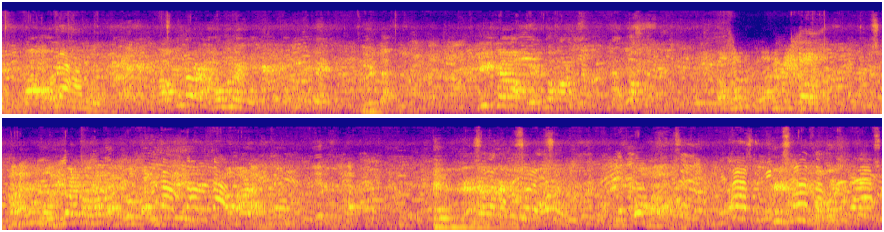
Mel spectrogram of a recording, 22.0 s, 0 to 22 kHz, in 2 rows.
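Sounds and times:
overlapping voices and chatter: 0.0s - 22.0s.

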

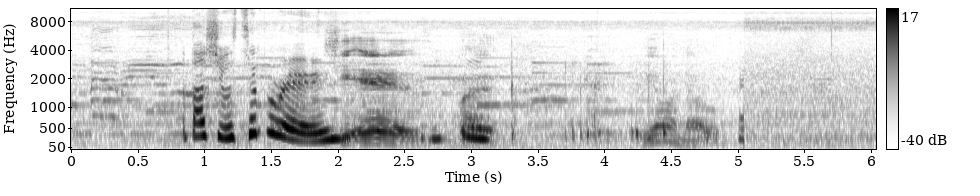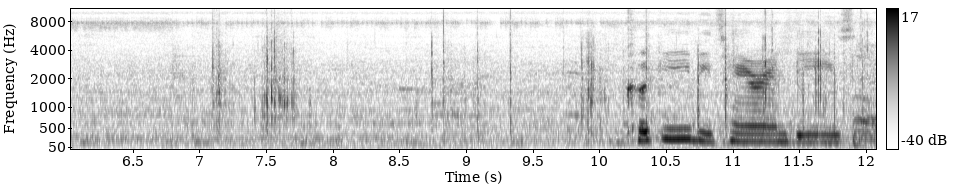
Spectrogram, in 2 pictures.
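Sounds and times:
shop background noise: 0.8s - 12.0s
plastic pouch rustling: 7.0s - 7.9s, 8.6s - 12.0s.

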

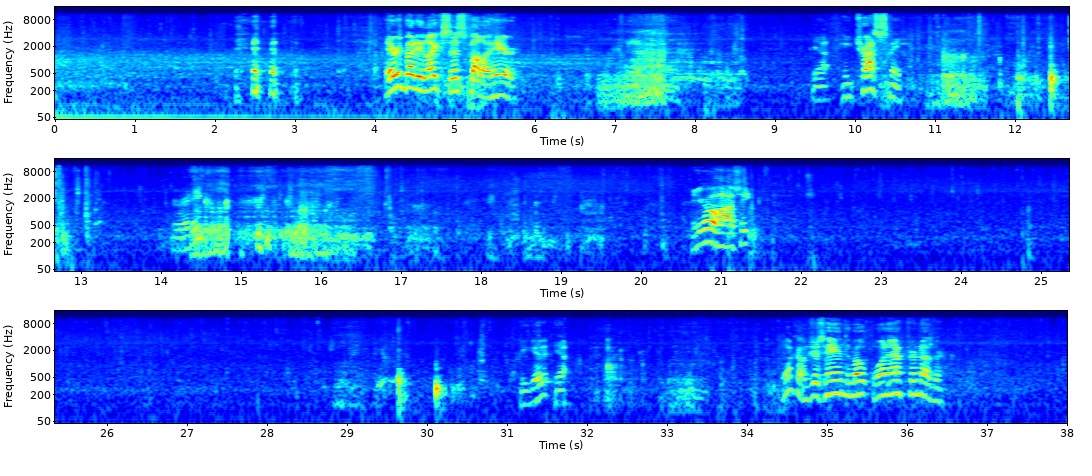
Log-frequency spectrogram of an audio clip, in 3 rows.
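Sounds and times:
wet chewing and snuffling: 0.0s - 9.2s, 9.8s - 20.7s, 21.3s - 34.5s
raccoons making faint vocal sounds: 4.9s - 9.1s, 10.5s - 20.6s, 26.0s - 31.2s, 31.8s - 34.5s.

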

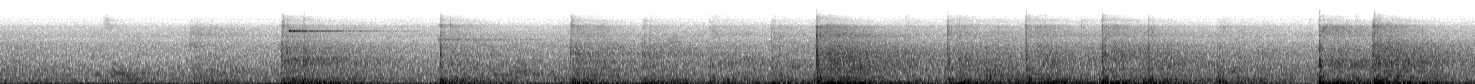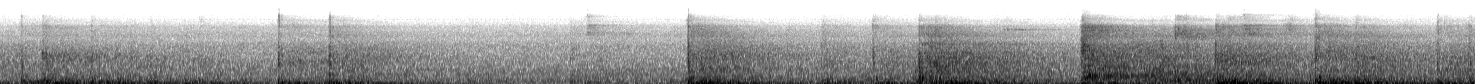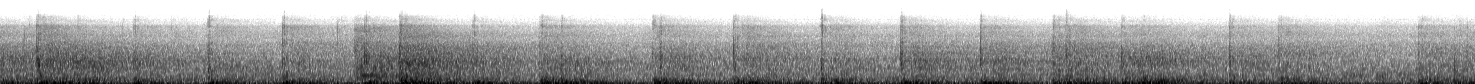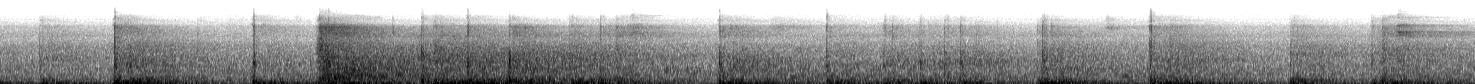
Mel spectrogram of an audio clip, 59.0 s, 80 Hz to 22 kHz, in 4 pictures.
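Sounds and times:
basketball dribbling on court: 2.8s - 3.7s, 4.4s - 5.0s, 5.6s - 19.0s, 21.5s - 42.9s, 43.6s - 58.9s.

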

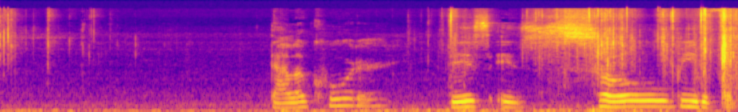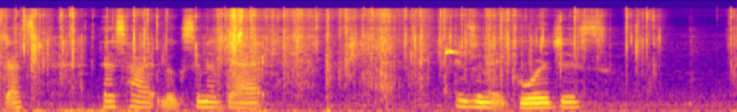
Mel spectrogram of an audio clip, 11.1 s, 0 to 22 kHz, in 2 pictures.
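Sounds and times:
plastic wrap crinkling: 0.0s - 0.9s, 3.0s - 11.0s
low room rumble: 0.0s - 11.0s.

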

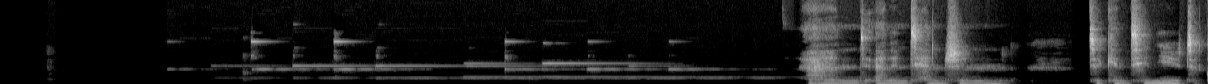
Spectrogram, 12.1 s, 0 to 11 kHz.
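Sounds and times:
bamboo-tube chime ringing: 1.7s - 8.0s.

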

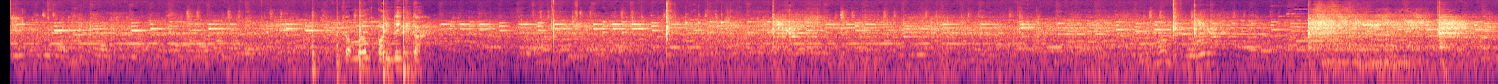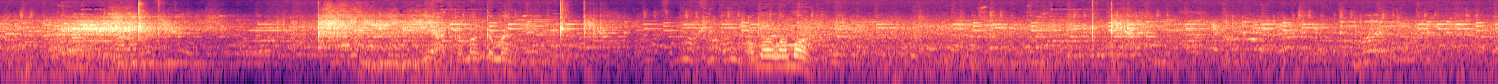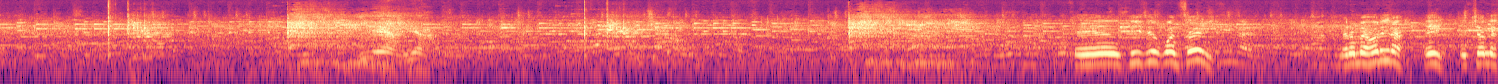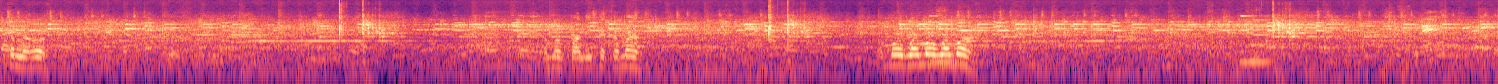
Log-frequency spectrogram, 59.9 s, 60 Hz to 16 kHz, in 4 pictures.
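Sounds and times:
slot machine bonus music: 0.1s - 59.9s.

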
